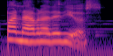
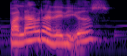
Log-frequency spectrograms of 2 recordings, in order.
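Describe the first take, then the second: First: It sounds like a firm exclamation, falling at the end. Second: It sounds like a question, rising at the end.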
